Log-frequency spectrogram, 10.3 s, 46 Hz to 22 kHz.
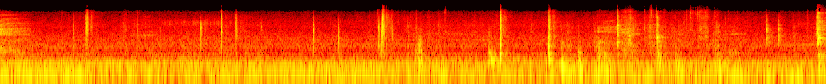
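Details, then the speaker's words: Tecumseh 5.5 hp engine on a long-sitting yard-sale MTD Yard Machines chipper/shredder, first start after two-stroke mix squirted in the carb throat: low steady drone running on its own fuel, with handling clicks; engine sounds good. "all right well started running off its own fuel which is surprising uh for how long i don't know how long this has been sitting because when i got it it had obviously been sitting a while too so um engine sounds good on here"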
